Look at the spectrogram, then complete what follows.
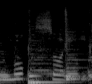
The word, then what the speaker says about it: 목소리: The Korean term for voice is 목소리. Again, 목소리. This is pronounced as three-syllable word. The first syllable is mok, second syllable is so, and the third syllable is ri.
